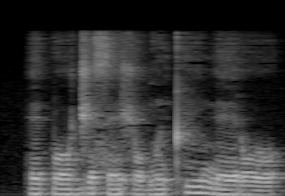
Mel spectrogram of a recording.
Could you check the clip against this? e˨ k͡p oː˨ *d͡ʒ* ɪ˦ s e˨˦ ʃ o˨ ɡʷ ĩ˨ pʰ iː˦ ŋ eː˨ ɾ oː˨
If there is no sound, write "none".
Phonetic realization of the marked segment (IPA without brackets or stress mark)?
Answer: d͡ʒ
